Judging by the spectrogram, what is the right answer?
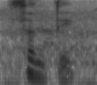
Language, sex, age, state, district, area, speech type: Sanskrit, female, 45-60, Maharashtra, Nagpur, urban, spontaneous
